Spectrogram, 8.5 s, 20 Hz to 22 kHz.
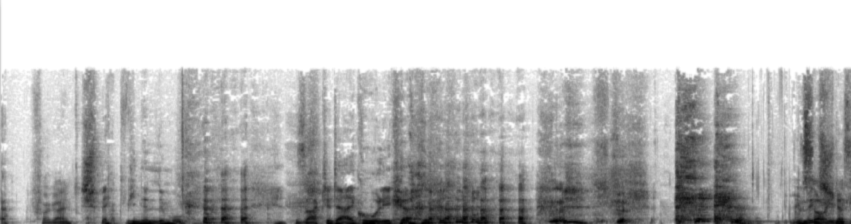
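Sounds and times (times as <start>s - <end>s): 
speech: 0.4s - 6.6s, 7.3s - 8.5s
laughter: 1.8s - 3.0s, 4.0s - 6.6s
harsh breathy coughs: 5.5s - 7.7s.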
